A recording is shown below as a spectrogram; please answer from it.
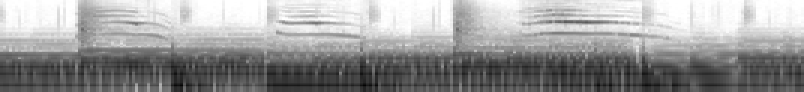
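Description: Kitten meowing three times, each call arching up and down in pitch, the last one longest, over background music.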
